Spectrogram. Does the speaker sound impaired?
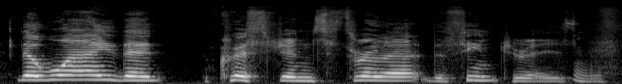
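Yes: cerebral palsy; odd sort of voice.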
